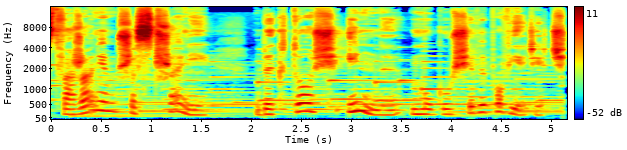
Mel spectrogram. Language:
Polish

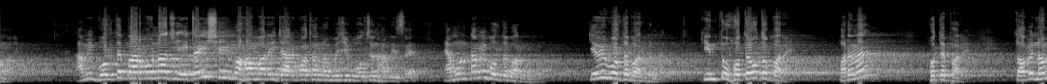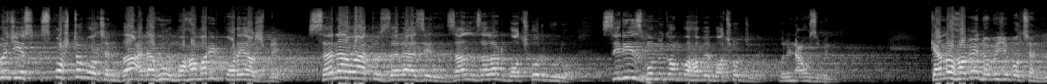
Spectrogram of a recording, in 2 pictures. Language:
Arabic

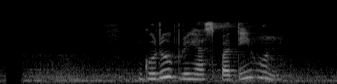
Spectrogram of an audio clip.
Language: Nepali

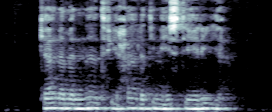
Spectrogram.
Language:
Arabic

